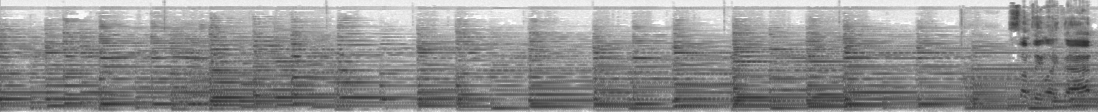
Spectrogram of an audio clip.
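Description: Piano accompaniment for a vocal warm-up: chords and melody notes played at a steady pace, with a new note struck roughly every half second.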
